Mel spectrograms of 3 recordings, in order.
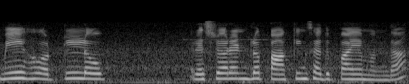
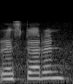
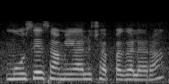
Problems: constant background noise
